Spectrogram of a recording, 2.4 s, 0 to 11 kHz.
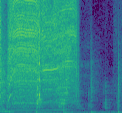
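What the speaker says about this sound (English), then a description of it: "Drill a small hole in the bottom of the housing for the wire to come out." A small power drill whirs steadily for about a second and a half drilling a small hole in a plastic taillight housing of a 1967-1968 Mustang, then stops, followed by a few sharp clicks and taps.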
